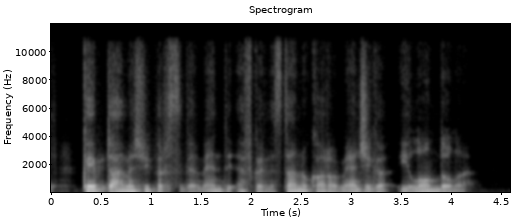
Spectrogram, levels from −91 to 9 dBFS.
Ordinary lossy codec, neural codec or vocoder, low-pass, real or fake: MP3, 96 kbps; codec, 16 kHz in and 24 kHz out, 0.9 kbps, LongCat-Audio-Codec, four codebook decoder; 10.8 kHz; fake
